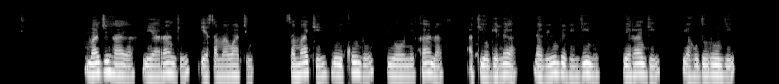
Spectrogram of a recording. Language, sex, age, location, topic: Swahili, female, 25-35, Nairobi, health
